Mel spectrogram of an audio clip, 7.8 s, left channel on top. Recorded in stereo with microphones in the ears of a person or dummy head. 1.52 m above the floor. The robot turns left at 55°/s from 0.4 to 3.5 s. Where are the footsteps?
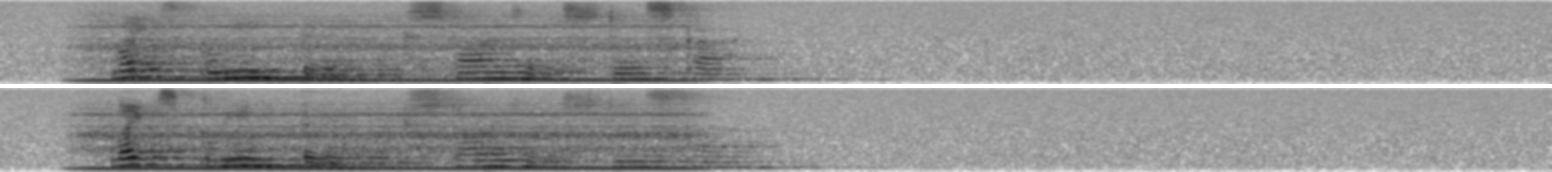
I don't hear footsteps.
